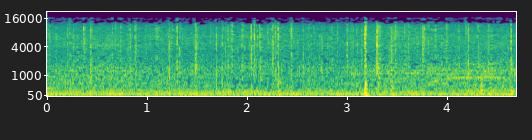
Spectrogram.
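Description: Hens cluck softly and intermittently while snow falls, faint against a steady low hum and a light patter of background noise, with no one speaking.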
